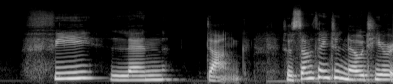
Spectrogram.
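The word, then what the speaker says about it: vielen Dank: an h sound or felen dunk. Fen dunk. So, something to note here is that the V in German is very often pronounced like an F sound unless we're talking about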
